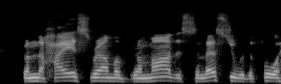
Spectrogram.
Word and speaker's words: Brahma: Brahma is not Brahman. I don't know if I've discussed that, but let's not take a detour now. Brahma with a long A is a celestial.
